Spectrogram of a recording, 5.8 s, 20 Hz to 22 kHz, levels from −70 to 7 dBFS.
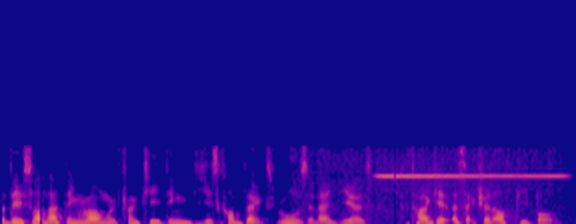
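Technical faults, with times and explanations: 0.40–0.47 s and 3.94–3.97 s, packet loss on an ADPCM call: each time about 20 ms drops out to a hard-edged silence, roughly one packet's worth. The decoder's predictor and step size lose sync with the sender, so the sound comes back slightly distorted before settling.
1.94–2.05 s, speech cut by the noise suppressor: for about 100 ms the suppressor mistakes part of the speech for background and pulls it down by up to about 9 dB, so that stretch sounds swallowed and faint.
3.67 s to the end, feedback whistle: a thin, steady tone at 4.8 kHz sits roughly 10 dB under the speech and swells and fades slowly in level. The likely cause is a loudspeaker-to-microphone loop hovering right at the edge of feedback without tipping into a full howl. It comes in shortly after the room noise rises by about 13 dB, and it's still audible over the wideband, G.722-style band up to 7 kHz.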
